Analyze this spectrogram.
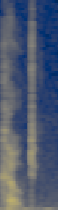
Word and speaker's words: Cote: Is that a silent E? Nope. So it's Kote? Oh, well, I guess it is, because it's coat, but the E influences the pronunciation of Got the it. O. Like a moat.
